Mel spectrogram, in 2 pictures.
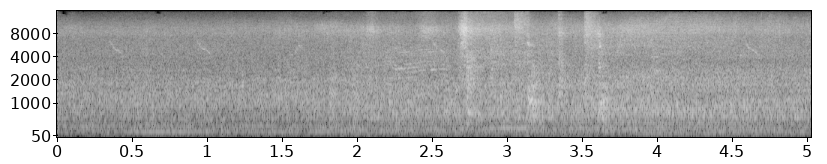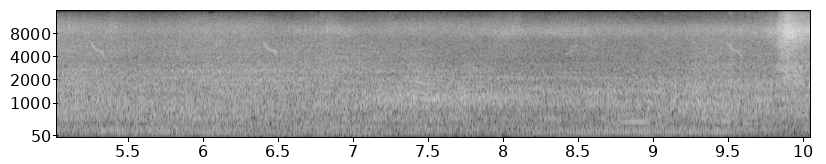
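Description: Buses and cars driving past on a road: engines running steadily with tyre and road noise, and a few sharp clicks about three seconds in.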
